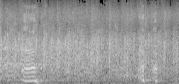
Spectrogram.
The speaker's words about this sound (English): Yeah, clap again.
